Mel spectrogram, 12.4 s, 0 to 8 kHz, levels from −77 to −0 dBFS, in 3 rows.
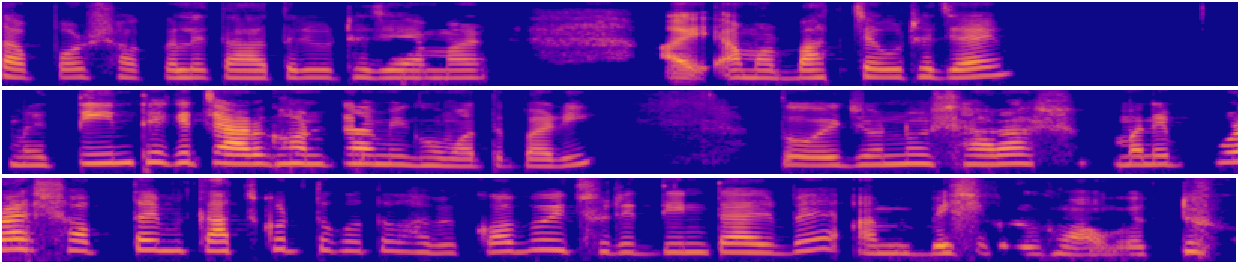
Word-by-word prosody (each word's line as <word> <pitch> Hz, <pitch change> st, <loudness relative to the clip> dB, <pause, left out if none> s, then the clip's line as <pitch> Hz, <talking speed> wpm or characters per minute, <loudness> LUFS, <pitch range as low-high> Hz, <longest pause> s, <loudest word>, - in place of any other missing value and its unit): তারপর 235 Hz, -1 st, -2 dB
সকালে 225 Hz, 0 st, -6 dB
তাড়াতাড়ি 220 Hz, +1 st, -3 dB
উঠে 230 Hz, -, -10 dB
যাই, 220 Hz, -, -2 dB
আমার 220 Hz, 0 st, -4 dB, 0.6 s
আই -, -, +8 dB
আমার 220 Hz, -1 st, -5 dB
বাচ্চা 225 Hz, +2 st, 0 dB
উঠে 240 Hz, 0 st, -3 dB
যায়। 245 Hz, +2 st, +4 dB, 0.9 s
মানে 235 Hz, -1 st, -7 dB
৩ 290 Hz, +1 st, +7 dB
থেকে 315 Hz, -1 st, +3 dB
৪ 275 Hz, -2 st, +12 dB
ঘণ্টা 280 Hz, -1 st, +1 dB
আমি 260 Hz, -, -5 dB
ঘুমাতে 210 Hz, -1 st, -7 dB
পারি। 205 Hz, +4 st, -1 dB, 0.7 s
তো -, -, -6 dB
এইজন্য 250 Hz, +3 st, -5 dB, 0.2 s
সারা 265 Hz, +1 st, +2 dB
স -, -, -6 dB, 0.2 s
মানে 250 Hz, +1 st, +1 dB
পুরা 335 Hz, +2 st, +7 dB
সপ্তাহ 310 Hz, +2 st, 0 dB
আমি 300 Hz, -, -6 dB
কাজ 300 Hz, -, +6 dB
করতে, 340 Hz, -2 st, -7 dB
করতে 295 Hz, 0 st, -12 dB
ভাবি, 245 Hz, -2 st, -10 dB
"কবে 285 Hz, +3 st, -2 dB
ওই -, -, -2 dB
ছুটির 255 Hz, -3 st, -7 dB
দিনটা 260 Hz, 0 st, -2 dB
আসবে? 250 Hz, +5 st, -4 dB, 0.2 s
আমি 230 Hz, 0 st, -6 dB
বেশি 235 Hz, +1 st, +2 dB
করে 210 Hz, -2 st, -10 dB
ঘুমাবো 190 Hz, -3 st, -5 dB
একটু।" 280 Hz, -, -3 dB
250 Hz, 200 wpm, -25 LUFS, 225-280 Hz, 0.9 s, ৪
